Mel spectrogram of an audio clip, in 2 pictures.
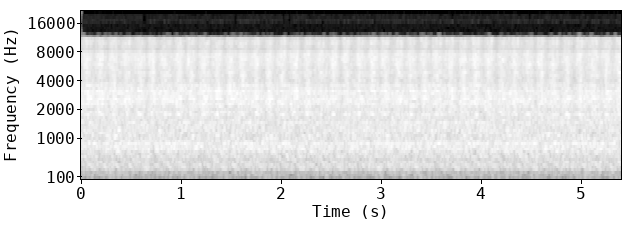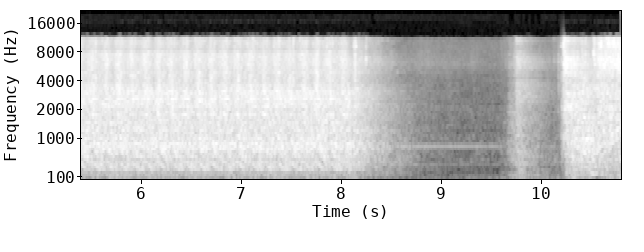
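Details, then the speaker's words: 1990 John Deere 3350 tractor diesel, first start after valve failure repair and long standing: dense, even clatter at steady speed with no misses or knocks; running healthy. "and see if we can fire up fingers crossed that's a John Deere that'll go we know that"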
